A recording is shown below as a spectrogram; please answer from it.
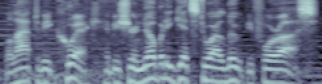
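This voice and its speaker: A man's voice: medium pitch, fast, over music, natural voice. An actor playing a cool, wry young swordsman in a video game.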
